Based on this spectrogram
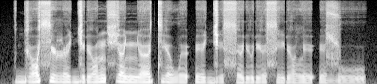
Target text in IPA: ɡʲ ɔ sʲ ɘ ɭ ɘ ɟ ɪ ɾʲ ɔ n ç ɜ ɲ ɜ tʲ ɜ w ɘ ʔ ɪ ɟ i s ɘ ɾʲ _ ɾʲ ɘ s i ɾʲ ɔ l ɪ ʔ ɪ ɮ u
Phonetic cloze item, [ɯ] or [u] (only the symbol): u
